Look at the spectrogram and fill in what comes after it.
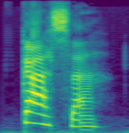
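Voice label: "ca-sa", Spanish, female, slow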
